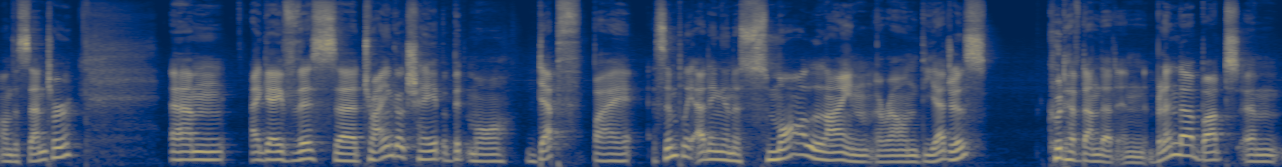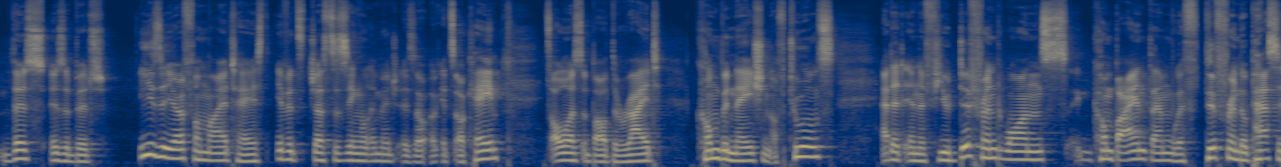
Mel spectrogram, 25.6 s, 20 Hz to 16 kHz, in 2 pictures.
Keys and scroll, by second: 6.1 d, 7.8 x, 17.8 Return, 23.4 Delete.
